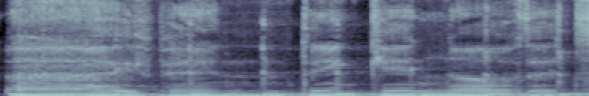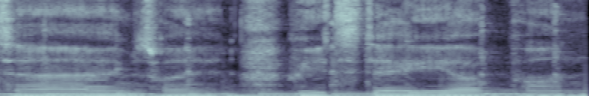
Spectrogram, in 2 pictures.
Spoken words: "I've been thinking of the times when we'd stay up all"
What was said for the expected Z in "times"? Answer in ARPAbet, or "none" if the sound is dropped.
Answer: Z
